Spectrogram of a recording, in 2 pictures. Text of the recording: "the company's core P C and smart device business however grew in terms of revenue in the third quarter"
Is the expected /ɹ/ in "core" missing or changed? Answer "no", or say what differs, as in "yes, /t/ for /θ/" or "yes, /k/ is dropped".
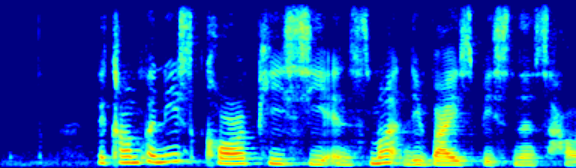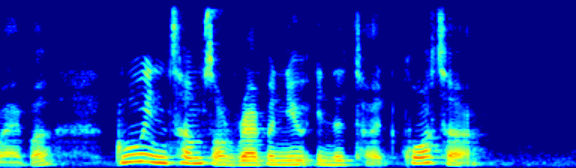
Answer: no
